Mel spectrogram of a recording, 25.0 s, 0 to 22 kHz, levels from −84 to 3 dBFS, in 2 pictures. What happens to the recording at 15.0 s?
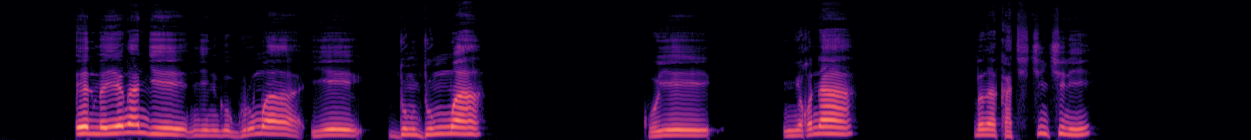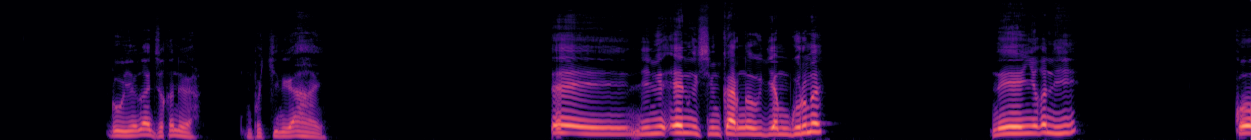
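At 15.0 s the speech is inside a stretch of channel delay (comb filtering) running from 13.81 s to 15.14 s. One channel trails the other by roughly a single sample, about 0.02 ms, and when the two are summed to mono the shared content cancels at evenly spaced frequencies. With so short an offset the first notch falls up near 20 kHz, so the effect is a dulling of the very top end.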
